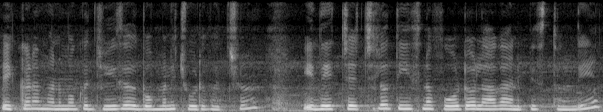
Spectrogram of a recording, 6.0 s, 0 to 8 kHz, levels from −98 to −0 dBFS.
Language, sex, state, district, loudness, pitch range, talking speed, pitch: Telugu, female, Andhra Pradesh, Guntur, -22 LUFS, 230-255 Hz, 130 wpm, 240 Hz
